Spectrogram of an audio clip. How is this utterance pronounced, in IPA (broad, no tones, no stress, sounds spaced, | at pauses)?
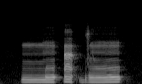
mː õ ʔ ã ʔ ɡ l õ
